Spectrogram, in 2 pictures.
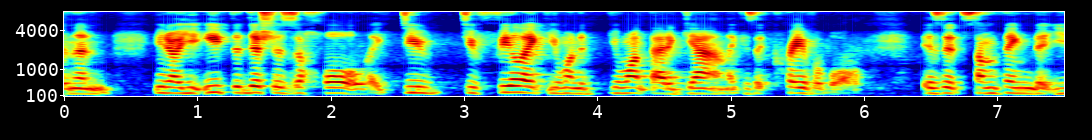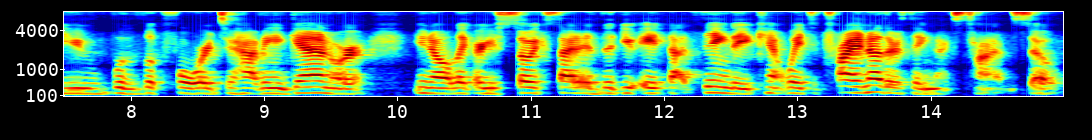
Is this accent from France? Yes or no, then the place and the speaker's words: no; Philippines; now in California, United States; I came from a really big family. I grew up in the Philippines. I lied earlier. I didn't grow up in LA. I grew up in the Philippines. but I've been in California on and off for 21 years. I lived in Vegas for 3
